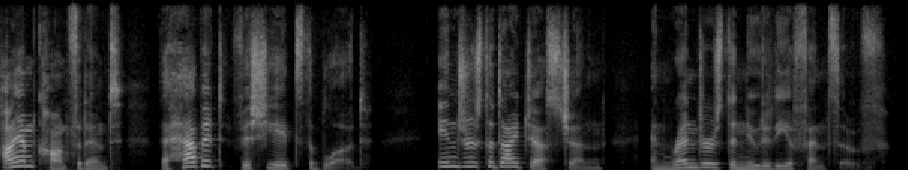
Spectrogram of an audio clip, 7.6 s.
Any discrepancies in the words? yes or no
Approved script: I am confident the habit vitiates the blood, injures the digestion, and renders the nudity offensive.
no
